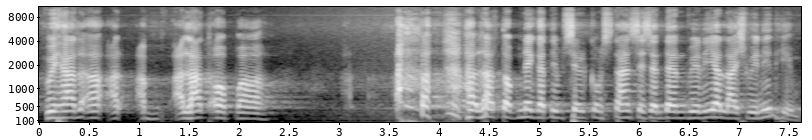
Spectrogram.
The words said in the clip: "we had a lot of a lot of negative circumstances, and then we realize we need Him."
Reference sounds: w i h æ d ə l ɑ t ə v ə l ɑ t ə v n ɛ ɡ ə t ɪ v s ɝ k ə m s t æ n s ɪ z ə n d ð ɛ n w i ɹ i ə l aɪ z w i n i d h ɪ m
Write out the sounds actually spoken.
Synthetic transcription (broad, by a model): w i h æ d ə l ɑ t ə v ə l ɑ t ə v n ɛ ɡ ə t ɪ v s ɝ k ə m s t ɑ n s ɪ s ə n d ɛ n w i ɹ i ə l aɪ s w i n i d h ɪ m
